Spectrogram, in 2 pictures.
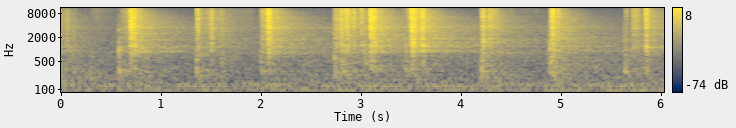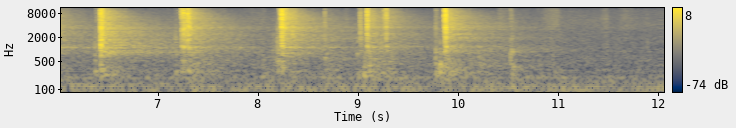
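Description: Footsteps knocking on the rungs of a wooden ladder as someone climbs, a series of sharp knocks roughly one or two a second, each ringing on briefly in the echoing space among the pipes. The knocks stop a little before the end.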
